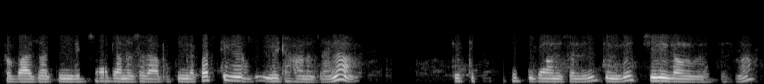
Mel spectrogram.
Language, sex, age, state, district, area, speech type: Nepali, male, 18-30, West Bengal, Alipurduar, urban, conversation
